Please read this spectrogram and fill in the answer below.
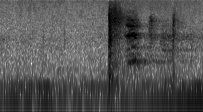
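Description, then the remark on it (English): A sharp whip crack lands suddenly, trailed by a whistling swish and a second, lighter lash, all over a low steady hum with no talking, as Japanese soldiers beat a person with whips and blackjacks. “For I am being beaten, too, by Japanese soldiers. These men holding the whips and blackjacks in their hands have been cuffed and beaten themselves.”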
